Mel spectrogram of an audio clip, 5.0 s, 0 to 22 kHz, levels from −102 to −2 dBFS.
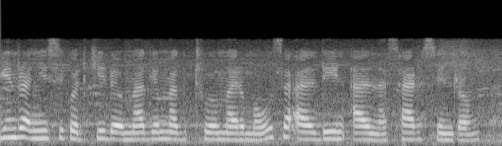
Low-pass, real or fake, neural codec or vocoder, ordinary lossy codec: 7.2 kHz; real; none; none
